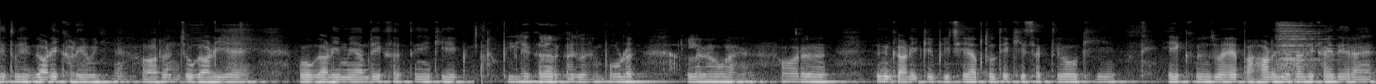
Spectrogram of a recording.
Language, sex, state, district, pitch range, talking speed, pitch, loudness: Kumaoni, male, Uttarakhand, Uttarkashi, 115-120 Hz, 220 wpm, 115 Hz, -20 LUFS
